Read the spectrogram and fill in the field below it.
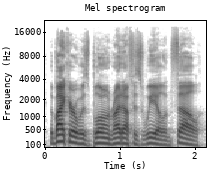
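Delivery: usual speaking voice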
